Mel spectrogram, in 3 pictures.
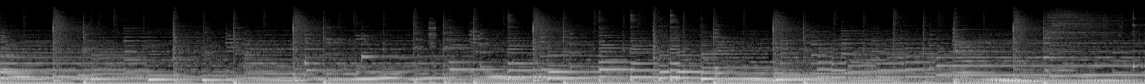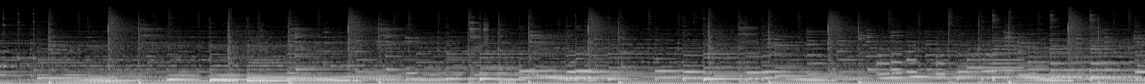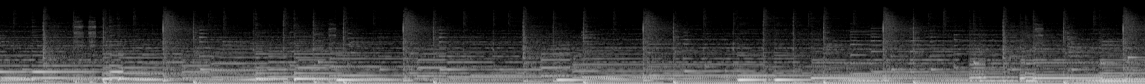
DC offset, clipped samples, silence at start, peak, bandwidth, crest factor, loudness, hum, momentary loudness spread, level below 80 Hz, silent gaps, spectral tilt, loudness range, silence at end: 7%; under 0.1%; 0 s; -4 dBFS; 13.5 kHz; 14 dB; -20 LUFS; none; 8 LU; -28 dBFS; none; -8 dB/octave; 4 LU; 0 s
